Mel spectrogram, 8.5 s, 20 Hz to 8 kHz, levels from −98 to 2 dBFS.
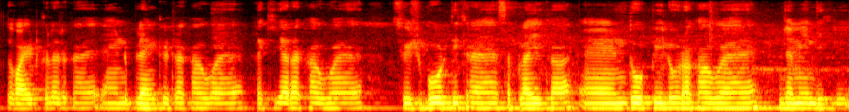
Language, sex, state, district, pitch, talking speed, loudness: Hindi, male, Bihar, Sitamarhi, 135 Hz, 195 wpm, -18 LUFS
